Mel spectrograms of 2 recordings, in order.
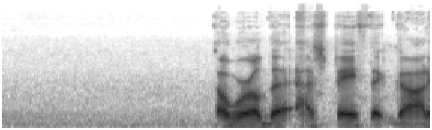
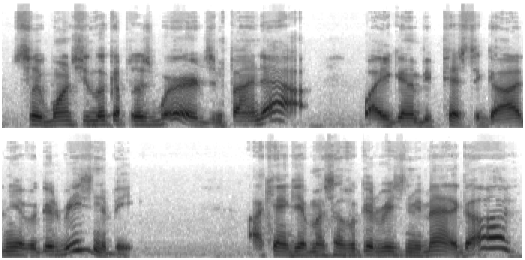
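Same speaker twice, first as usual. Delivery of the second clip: much higher, indignant refusal, quickening at the end; stubborn defiant voice; 7 semitones higher than usual. Acted. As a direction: dig in your heels, indignant. Stubborn voice refusing to look words up.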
